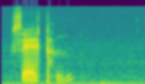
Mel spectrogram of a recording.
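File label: "sé gán", writing, Cantonese; 寫緊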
